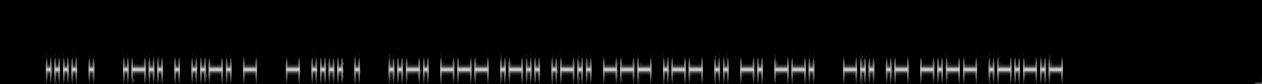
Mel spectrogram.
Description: Morse code, heard as a keyed tone, about 28 wpm, 700 Hz. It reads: HE LEFT THE FOLLOWING DAY.
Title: Sentences from Top 1000 Words - Review Part 4 - 28wpm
